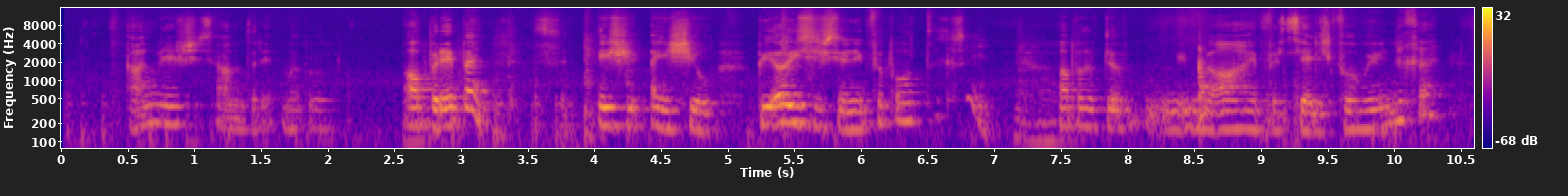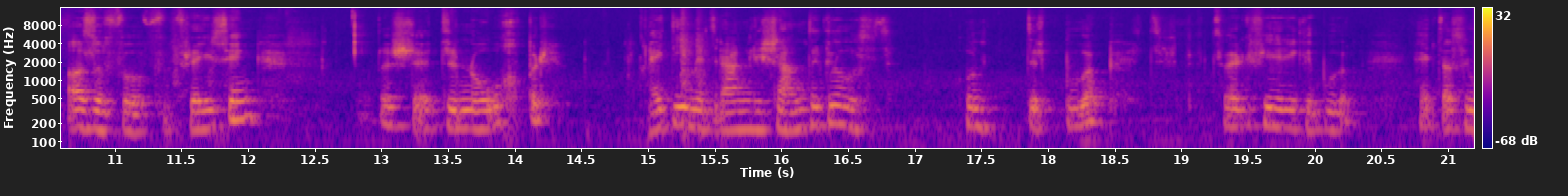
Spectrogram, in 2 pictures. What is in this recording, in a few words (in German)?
Radio; oral historie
